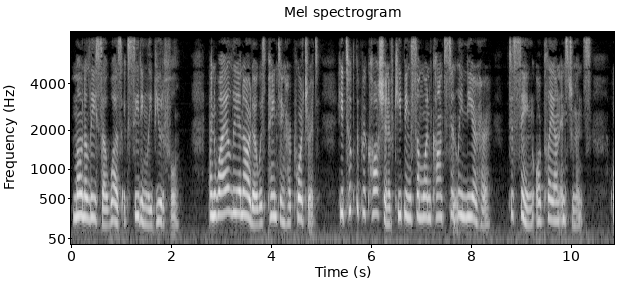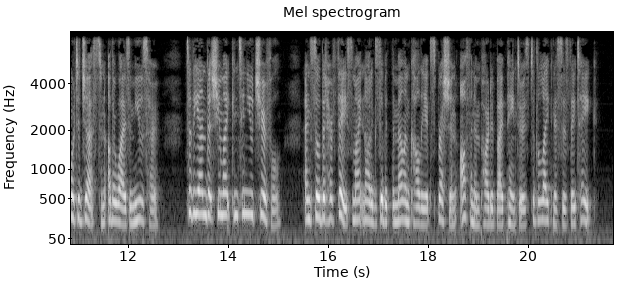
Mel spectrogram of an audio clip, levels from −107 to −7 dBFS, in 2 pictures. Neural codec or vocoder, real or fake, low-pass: none; real; 7.2 kHz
